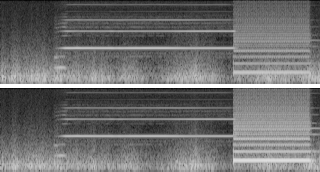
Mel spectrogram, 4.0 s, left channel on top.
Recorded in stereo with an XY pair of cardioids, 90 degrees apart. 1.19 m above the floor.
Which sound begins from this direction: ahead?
A flute, at 0.7 s.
